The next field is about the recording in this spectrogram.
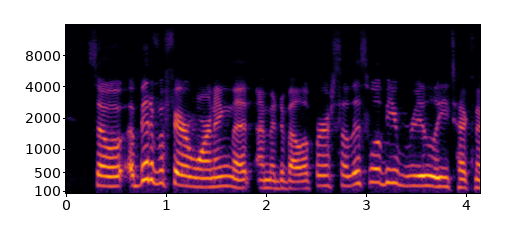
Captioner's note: none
